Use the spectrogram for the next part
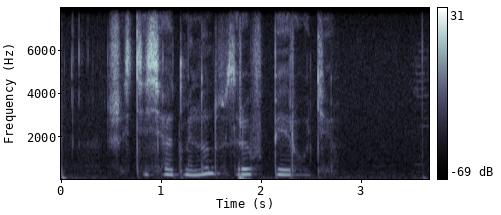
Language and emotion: Russian, neutral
